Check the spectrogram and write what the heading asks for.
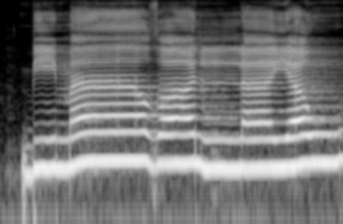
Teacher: Ma mad tabi'i karena ada alif yang didahului baris fathah. Maka cara membunyikannya dipanjangkan mimnya 2 harokat.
